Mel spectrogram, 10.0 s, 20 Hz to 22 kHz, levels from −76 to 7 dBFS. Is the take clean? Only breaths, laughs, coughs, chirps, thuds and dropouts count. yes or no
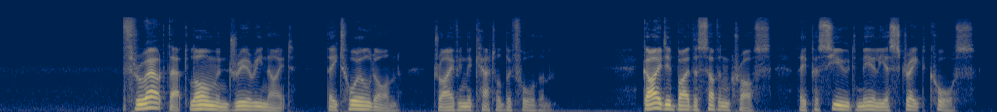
yes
